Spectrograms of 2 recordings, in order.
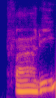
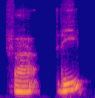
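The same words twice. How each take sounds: First: FARINAM with the accent on RI, that vowel drawn out; stress on RI. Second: FARINAM in slow separate syllables, none stressed. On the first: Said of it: "ponemos el acento". (farinam con acento en la RI) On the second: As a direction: say farinam syllable by syllable, evenly, without an accent. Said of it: "sin el acento". (farinam sílaba por sílaba, sin acento) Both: Shown as a demonstration.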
